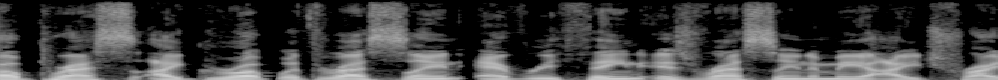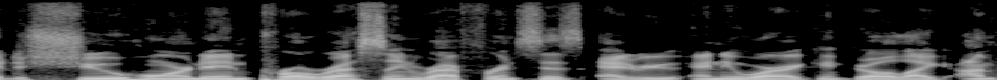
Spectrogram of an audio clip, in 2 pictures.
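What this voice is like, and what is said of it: Usual voice. Nothing is said of it.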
